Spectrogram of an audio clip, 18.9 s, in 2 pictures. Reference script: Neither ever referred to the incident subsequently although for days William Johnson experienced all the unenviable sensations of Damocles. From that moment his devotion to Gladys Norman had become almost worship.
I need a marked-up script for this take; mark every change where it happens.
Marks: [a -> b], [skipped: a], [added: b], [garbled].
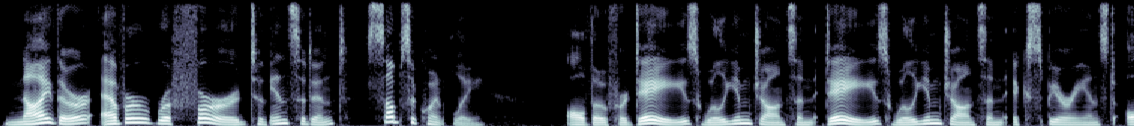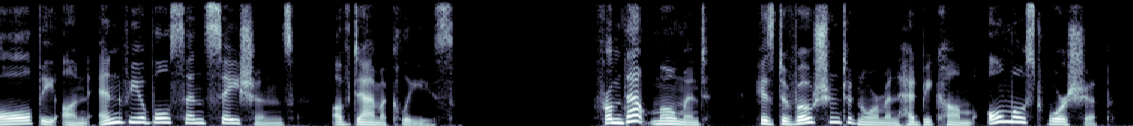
Neither ever referred to [skipped: the] incident subsequently although for days William Johnson [added: days William Johnson] experienced all the unenviable sensations of Damocles. From that moment his devotion to [skipped: Gladys] Norman had become almost worship.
